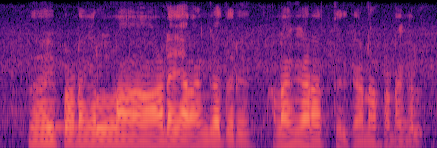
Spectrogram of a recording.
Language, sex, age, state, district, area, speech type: Tamil, male, 30-45, Tamil Nadu, Tiruppur, rural, spontaneous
